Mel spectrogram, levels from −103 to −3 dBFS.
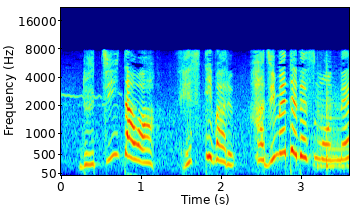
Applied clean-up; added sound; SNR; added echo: none; none; none; none.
